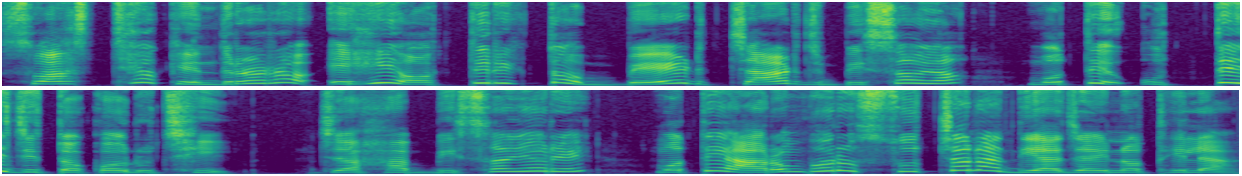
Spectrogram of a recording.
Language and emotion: Odia, angry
